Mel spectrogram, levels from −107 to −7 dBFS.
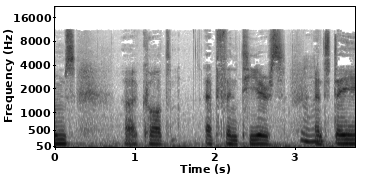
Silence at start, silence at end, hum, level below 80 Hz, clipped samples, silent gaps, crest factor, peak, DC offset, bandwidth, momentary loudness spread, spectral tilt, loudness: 0 s; 0 s; none; -38 dBFS; under 0.1%; none; 16 dB; -4 dBFS; under 0.1%; 11.5 kHz; 17 LU; -5.5 dB/octave; -21 LUFS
